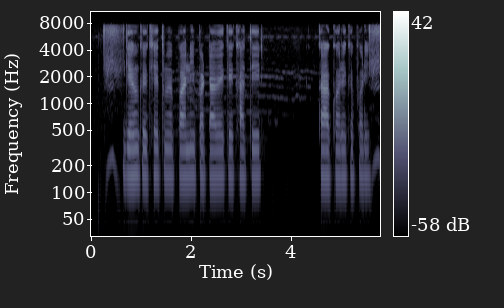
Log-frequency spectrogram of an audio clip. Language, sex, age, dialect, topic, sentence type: Bhojpuri, male, 18-24, Northern, agriculture, question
